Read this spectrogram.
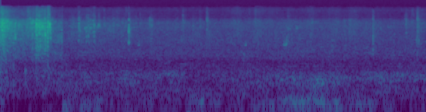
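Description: Leafy branches rustle and snap as a person pushes through dense plants.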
